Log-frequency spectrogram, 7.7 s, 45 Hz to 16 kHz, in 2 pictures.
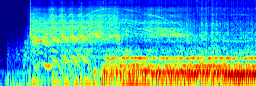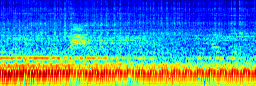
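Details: Toyota 1JZ VVT-i swap first start after hours of no-start: quick crank, then catches and settles into a steady, even idle with no misfire; fault was missing springs between coils and boots reaching the spark plugs.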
